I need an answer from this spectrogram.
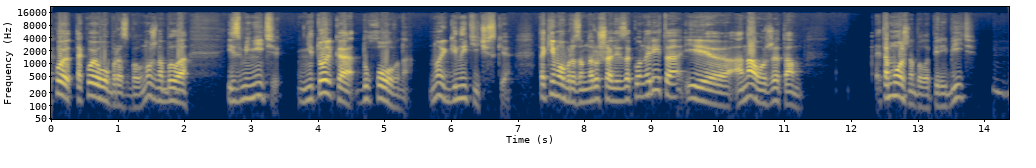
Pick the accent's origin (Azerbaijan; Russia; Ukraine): Russia; Norilsk, Krasnoyarsk Krai; Я же из Норильска, я знаю, что это такое.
